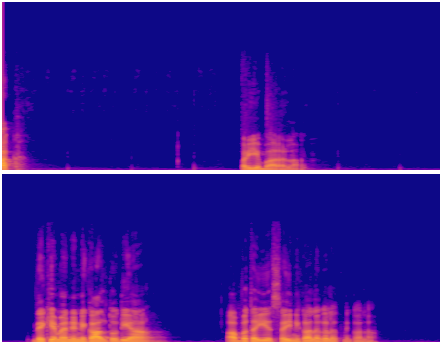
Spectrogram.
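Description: A man explains calmly into a close microphone, in short bursts with pauses.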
